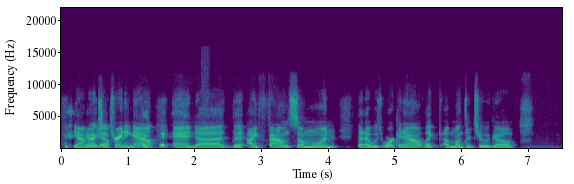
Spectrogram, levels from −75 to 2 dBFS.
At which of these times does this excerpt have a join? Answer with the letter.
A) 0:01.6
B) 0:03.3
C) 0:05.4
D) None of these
D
